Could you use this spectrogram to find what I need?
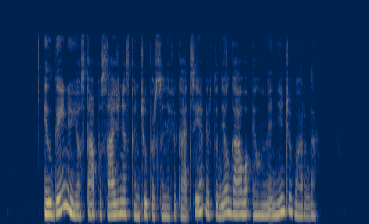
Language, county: Lithuanian, Vilnius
